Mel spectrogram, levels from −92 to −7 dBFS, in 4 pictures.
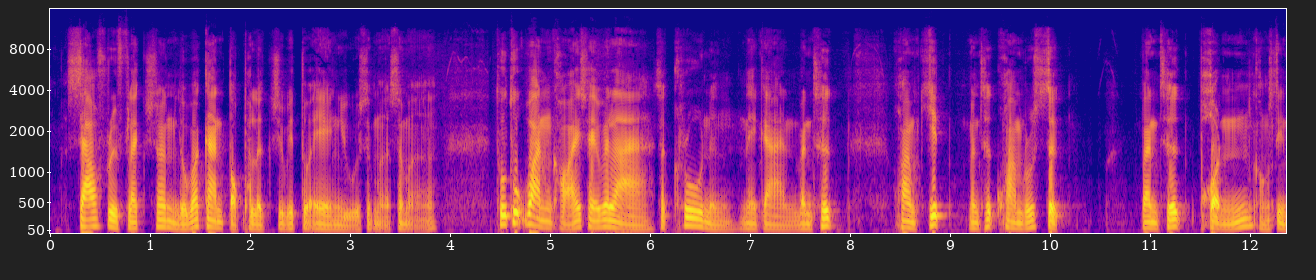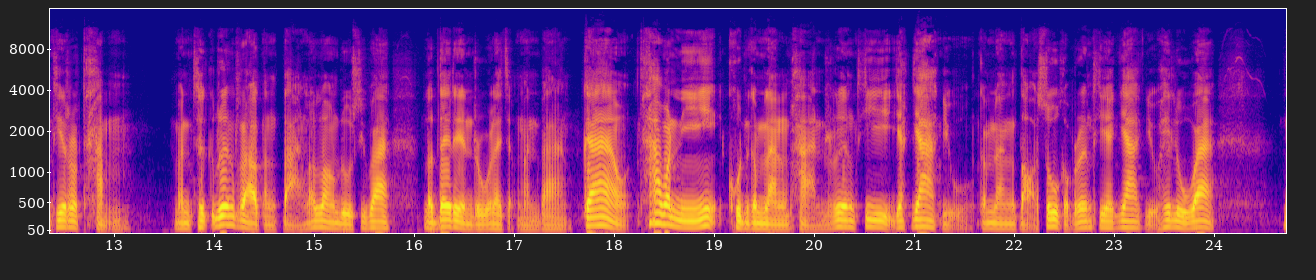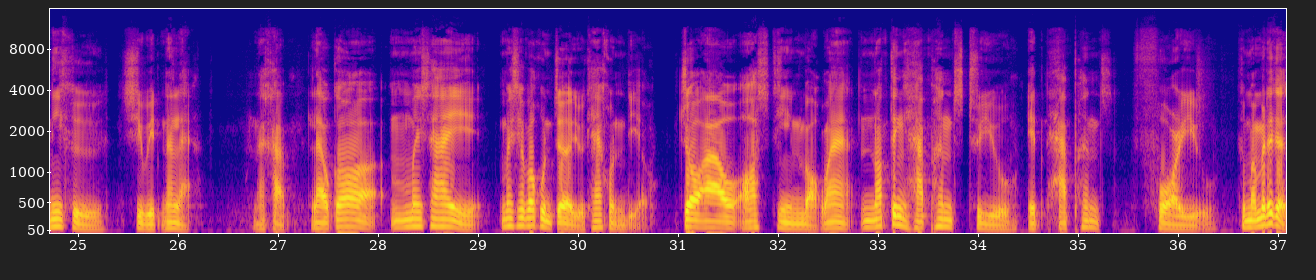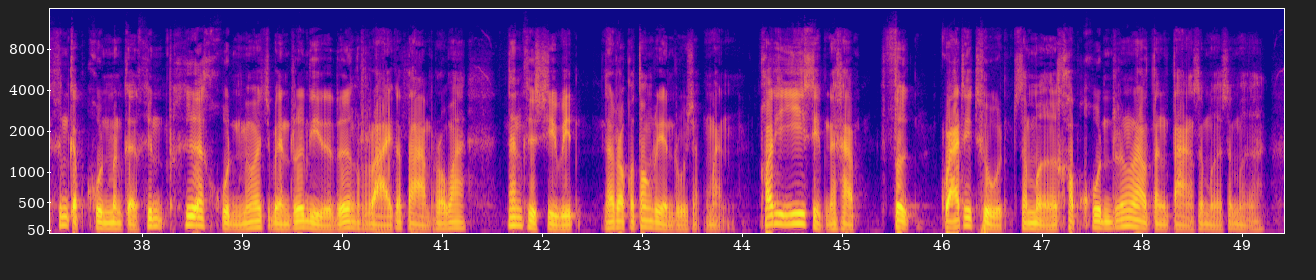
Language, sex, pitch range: Thai, male, 80-115 Hz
